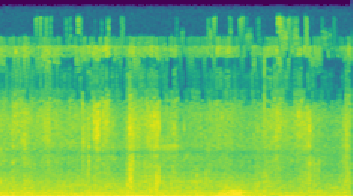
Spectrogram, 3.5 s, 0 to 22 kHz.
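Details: Wintering honey bees in a hive opened for inspection and solid feeding on 30 January 2026. A continuous low humming drone from the colony runs throughout, with soft handling rustles and a brief low murmur of voices.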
